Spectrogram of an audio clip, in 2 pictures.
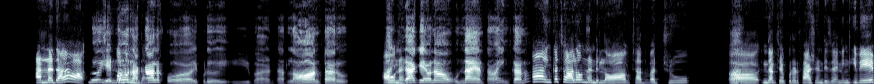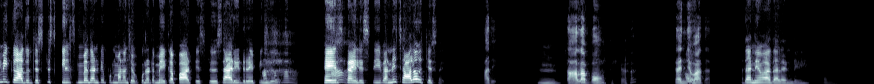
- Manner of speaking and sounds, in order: in English: "లా"; in English: "లా"; in English: "ఫ్యాషన్ డిజైనింగ్"; in English: "జస్ట్ స్కిల్స్"; in English: "మేకప్"; in English: "హెయిర్"; chuckle
- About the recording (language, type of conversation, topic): Telugu, podcast, వైద్యం, ఇంజనీరింగ్ కాకుండా ఇతర కెరీర్ అవకాశాల గురించి మీరు ఏమి చెప్పగలరు?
